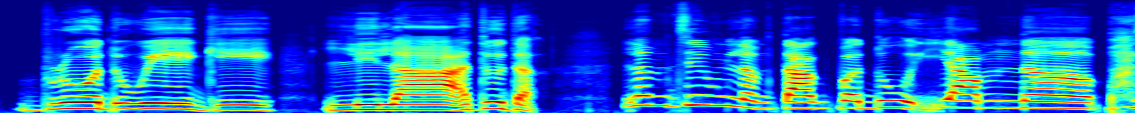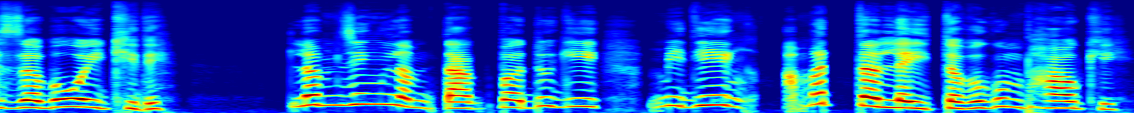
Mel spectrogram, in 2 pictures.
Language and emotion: Manipuri, disgusted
